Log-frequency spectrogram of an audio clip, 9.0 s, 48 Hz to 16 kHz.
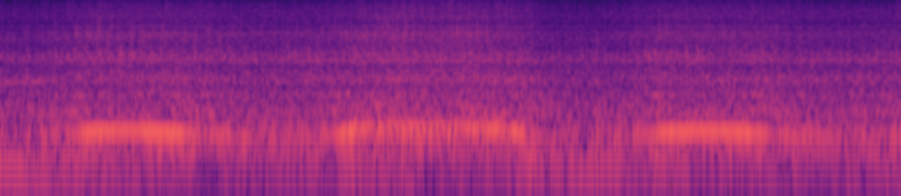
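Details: BMW 530i at warm idle: light metallic rattle with a tone slowly rising and falling; rattle occurs when engine is warm at low rpm and for a few seconds on warm start-up, absent on cold start; cause unknown.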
